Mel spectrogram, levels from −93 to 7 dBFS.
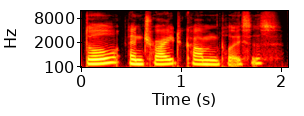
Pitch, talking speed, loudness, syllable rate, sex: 225 Hz, 115 wpm, -15 LUFS, 4.4 syllables/s, female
